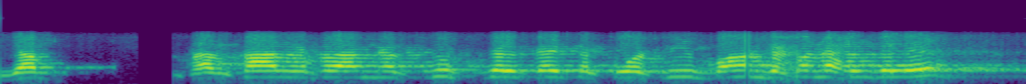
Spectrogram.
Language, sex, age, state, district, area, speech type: Maithili, male, 60+, Bihar, Supaul, rural, conversation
